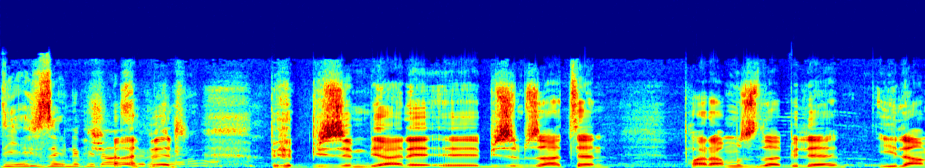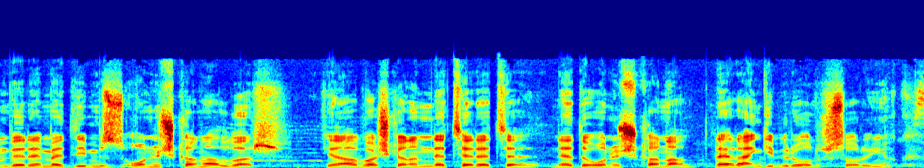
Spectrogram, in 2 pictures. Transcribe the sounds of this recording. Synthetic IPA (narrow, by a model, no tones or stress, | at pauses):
d̪ijɛyzeɾinɛbiaɛnb̥ɛbizimjaːnɪːbizimzaːt̪ʰɛn | pʰaɾamɯzlˠabilʲɛilʲanveɾemed̪iːmizo̞nyt͡ʃkʰanalˠva̰ɾ̥ | ɟ̥e̞nælʲbaʃkʰanɯmnɛt̪ʰeɾet̪ʰɛnɛd̪ɛo̞nyt͡ʃkʰanalˠhɛɾhaɲɟibiɾo̞lˠuɾ̥so̞ɾunjok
